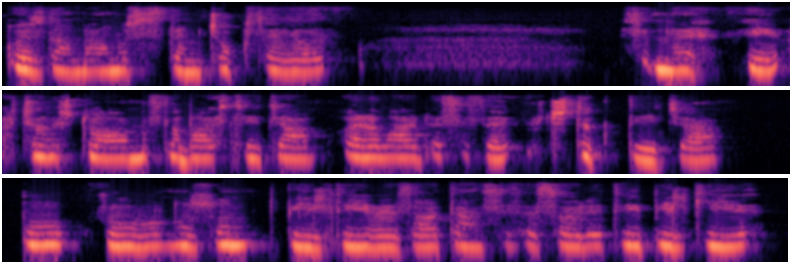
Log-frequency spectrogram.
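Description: A woman guides a healing session in a fairly high, soft voice. It is very airy and breathy, close to a whisper at times. She moves gently through short phrases, pausing between them, with a mellow tone. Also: rough recording. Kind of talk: guided meditation, soft-spoken.

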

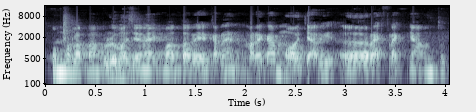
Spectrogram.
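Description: A man speaks at an easy, unhurried pace as a guest in casual conversation, with a mid-range voice. The sound is roomy and echoey, with a faint ambient hum behind it. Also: medium pitch, expressive, fairly bright tone. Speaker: podcast guest, cyclist. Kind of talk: casual podcast chat.

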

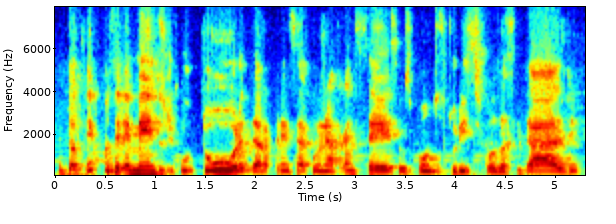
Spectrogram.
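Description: Man in a casual chat, fairly high voice, explains things step by step, faint music. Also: steady tone, fast, muffled recording.

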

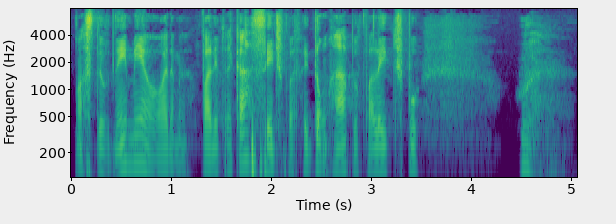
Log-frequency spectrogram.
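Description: Slangy, rambling young man, low-pitched. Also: lively intonation, normal speed. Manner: slangy, profane, rambling, often trails off quietly. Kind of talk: casual rambling monologue.

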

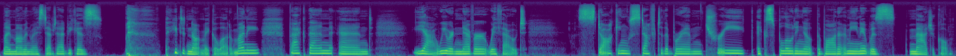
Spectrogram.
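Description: Gravelly, dark-voiced woman, near tears. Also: lowish voice, steady tone, measured pace, no echo, studio quality. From Canada. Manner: nostalgic, tearful, rambling with many fillers. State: close to tears. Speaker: podcast host. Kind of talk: emotional personal monologue.

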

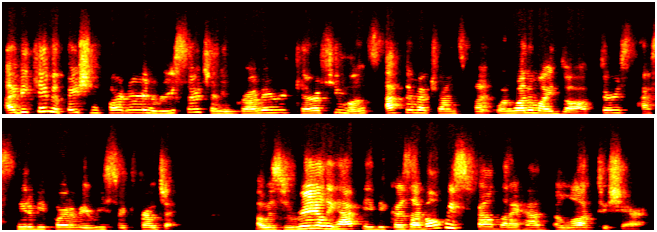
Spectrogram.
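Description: A woman's voice: medium pitch, normal speed, darkish tone. French Canadian woman, slightly dull recording. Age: late 40s. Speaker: podcast guest, patient partner. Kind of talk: earnest interview answers. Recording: slightly dull, narrow-band sound.

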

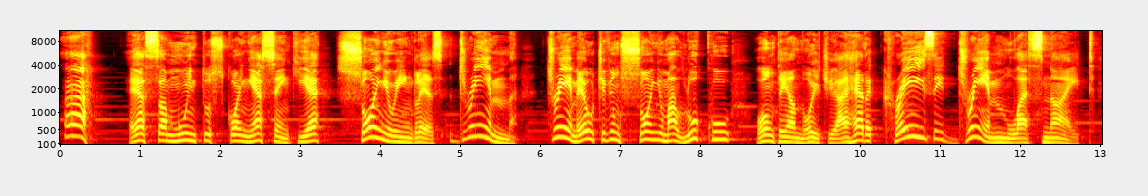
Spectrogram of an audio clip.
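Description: A man teaching English vocabulary in a lesson, chatting casually in his explanations and slowly modelling sentences for learners to repeat, with playful asides. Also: sits high, big pitch swings, darkish tone, faint music behind. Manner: switches between chatty explanations and slow, careful model sentences. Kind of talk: language lesson with repeat-after-me drills.

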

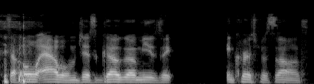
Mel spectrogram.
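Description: A man's voice: lowish voice, little pitch movement, fairly quick, no echo, studio quality. A man in casual podcast chat, speaking in a blunt, laid-back, slangy way. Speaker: podcast guest or co-host.

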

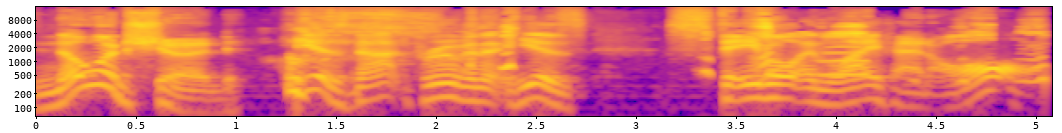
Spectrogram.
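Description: A man's voice: mid-range voice, big pitch swings, measured pace, very noisy. A man in his thirties hosting a podcast in casual chat, joking around and slipping into silly voices. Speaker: podcast host.

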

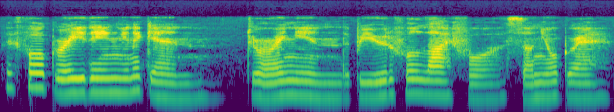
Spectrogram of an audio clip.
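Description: Slow, soothing woman guiding meditation. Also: sits low. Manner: soft, slow, soothing delivery. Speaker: meditation guide. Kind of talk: guided relaxation meditation. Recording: dull lo-fi recording.

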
